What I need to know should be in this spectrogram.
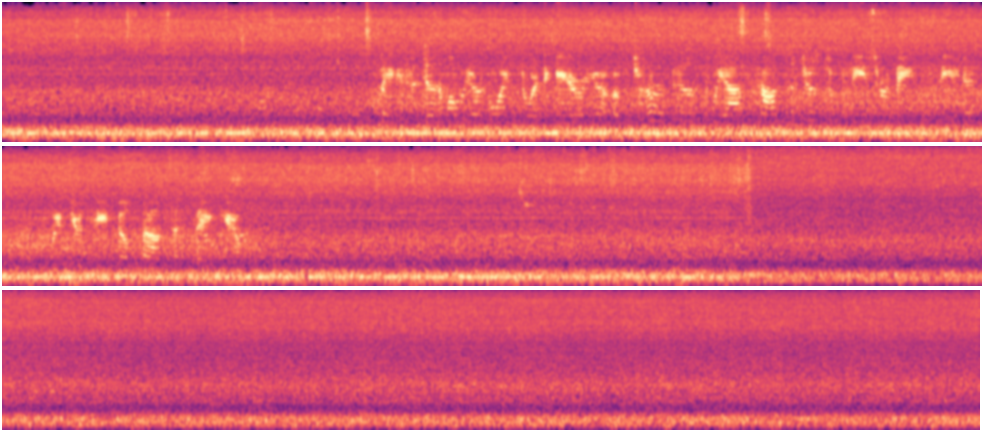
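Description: A jet engine hums steadily in the cabin.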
